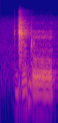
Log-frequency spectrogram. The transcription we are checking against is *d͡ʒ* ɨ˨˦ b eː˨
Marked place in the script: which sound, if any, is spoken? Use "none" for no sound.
d͡ʒ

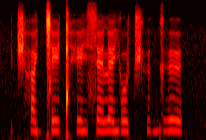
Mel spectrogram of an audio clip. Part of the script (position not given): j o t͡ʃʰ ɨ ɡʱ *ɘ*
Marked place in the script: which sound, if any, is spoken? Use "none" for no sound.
ɘ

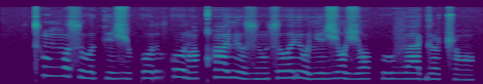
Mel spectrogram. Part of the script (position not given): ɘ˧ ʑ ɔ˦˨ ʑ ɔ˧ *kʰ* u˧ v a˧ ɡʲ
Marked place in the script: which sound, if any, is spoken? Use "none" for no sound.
k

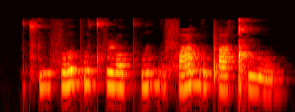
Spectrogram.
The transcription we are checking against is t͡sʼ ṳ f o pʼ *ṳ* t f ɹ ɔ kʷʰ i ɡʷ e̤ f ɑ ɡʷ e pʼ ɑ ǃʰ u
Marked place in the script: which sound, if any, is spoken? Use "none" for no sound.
u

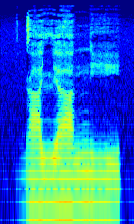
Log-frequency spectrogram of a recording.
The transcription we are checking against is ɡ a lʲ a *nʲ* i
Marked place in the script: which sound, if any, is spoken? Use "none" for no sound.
n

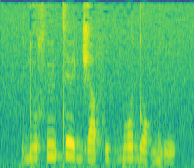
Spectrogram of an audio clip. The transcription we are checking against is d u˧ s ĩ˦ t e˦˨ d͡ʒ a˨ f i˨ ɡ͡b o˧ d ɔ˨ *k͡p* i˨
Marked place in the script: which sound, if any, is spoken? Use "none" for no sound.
ɡ͡b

